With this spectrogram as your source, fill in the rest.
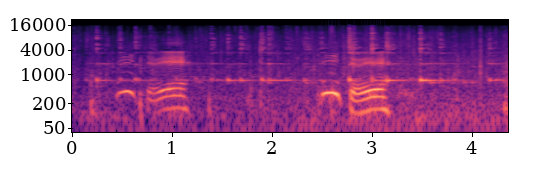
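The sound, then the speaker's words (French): A flock of ewes driven along a road by a herding dog, with two loud, wavering bleats over a steady jangle of small bells from the animals around them. “Les brebis, elles obéissent avec le chien, on arrive à les tenir.”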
